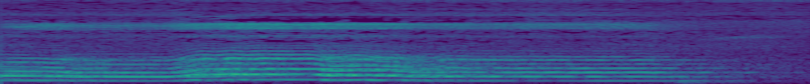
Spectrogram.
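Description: A boy's voice chanting the Islamic call to prayer (azan), drawing out one long melodic held note that rises about a second in, then steps back down and fades out near the end.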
